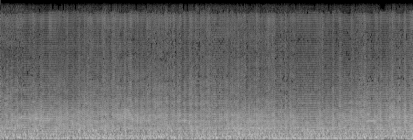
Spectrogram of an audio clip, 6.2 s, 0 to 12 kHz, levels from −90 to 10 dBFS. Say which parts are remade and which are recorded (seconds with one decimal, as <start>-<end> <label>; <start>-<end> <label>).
0.0-6.2 remade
